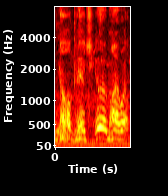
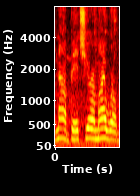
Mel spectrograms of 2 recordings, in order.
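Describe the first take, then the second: First: It is said in a scary demonic voice. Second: It is said in a normal voice.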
